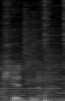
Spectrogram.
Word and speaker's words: echidna: And besides the jackalope and the platypus, this Miss Eileen just told me is an echidna.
